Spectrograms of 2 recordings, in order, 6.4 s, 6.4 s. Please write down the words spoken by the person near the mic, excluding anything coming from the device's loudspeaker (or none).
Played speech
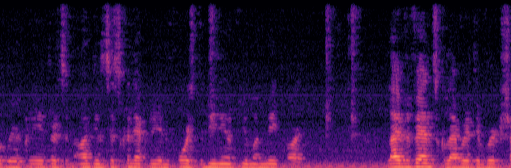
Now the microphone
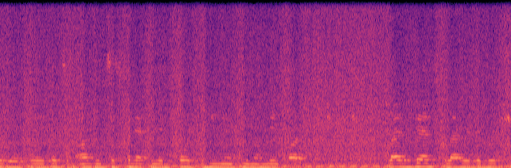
none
